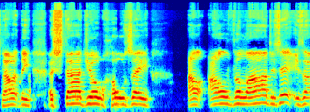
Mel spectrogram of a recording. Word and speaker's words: Alvalade: You're gonna laugh at this now, at the Estadio Jose Alvalade, is it? Is that how you pronounce it, Mike? Alvalades, yes.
